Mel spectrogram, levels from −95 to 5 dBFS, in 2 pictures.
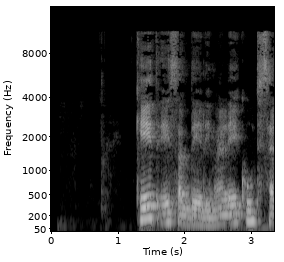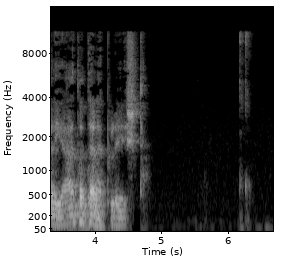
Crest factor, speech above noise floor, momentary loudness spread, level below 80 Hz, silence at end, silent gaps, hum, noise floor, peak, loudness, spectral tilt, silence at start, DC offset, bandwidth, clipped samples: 20 dB; 53 dB; 18 LU; -56 dBFS; 0.35 s; none; none; -83 dBFS; -12 dBFS; -30 LUFS; -5 dB/octave; 1.3 s; under 0.1%; 11.5 kHz; under 0.1%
